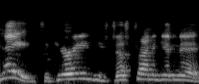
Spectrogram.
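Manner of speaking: normal talking voice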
